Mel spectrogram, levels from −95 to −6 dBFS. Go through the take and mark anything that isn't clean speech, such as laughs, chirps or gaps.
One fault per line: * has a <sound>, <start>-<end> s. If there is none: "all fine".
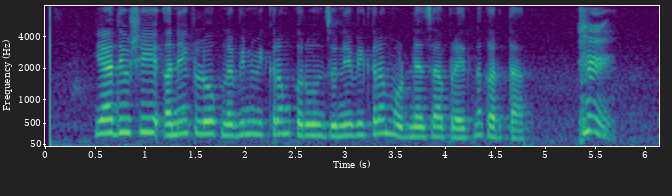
* has a throat clearing, 5.3-5.7 s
